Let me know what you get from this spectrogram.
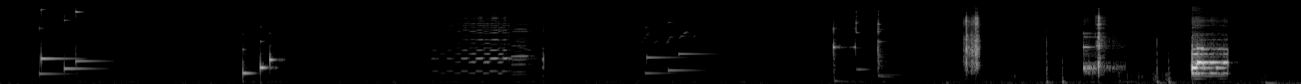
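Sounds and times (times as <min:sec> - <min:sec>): camera shutter clicks: 0:09.6 - 0:09.8.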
